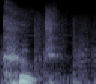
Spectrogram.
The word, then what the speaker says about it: David Coote: Curious Case of the Premier League ref David cot that's how you say his name but this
